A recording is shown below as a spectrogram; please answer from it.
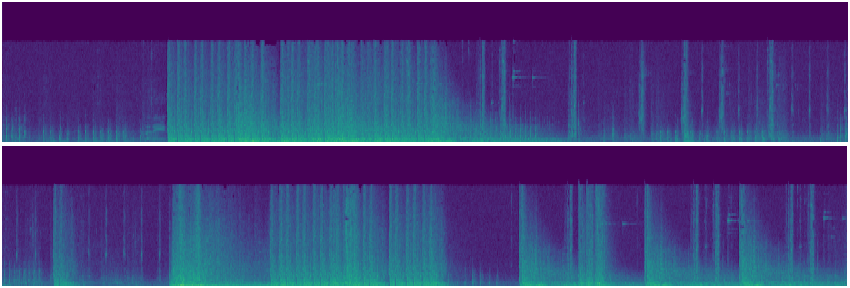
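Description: Dense Call of Duty combat in a World War II mission: sustained rapid gunfire and booming explosions roar almost continuously at high volume, with brief lulls, while excited voices speak over the battle.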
